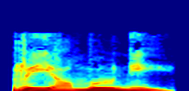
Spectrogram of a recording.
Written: Rio Muni

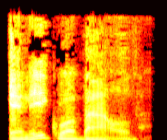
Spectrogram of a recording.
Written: inequivalve

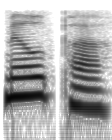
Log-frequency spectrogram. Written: milpa

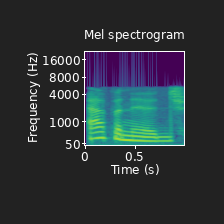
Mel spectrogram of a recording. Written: appanage

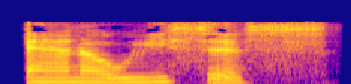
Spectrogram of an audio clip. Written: anoesis

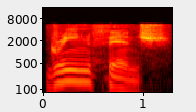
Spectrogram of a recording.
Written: greenfinch

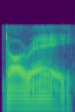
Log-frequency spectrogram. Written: Dore

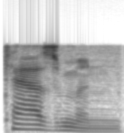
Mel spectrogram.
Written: Tasman

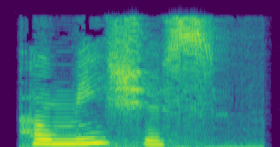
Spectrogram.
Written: homoecious

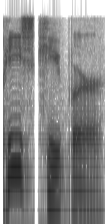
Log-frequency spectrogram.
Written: peacekeeper

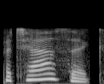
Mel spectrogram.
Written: potassic

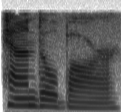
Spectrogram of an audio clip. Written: handlebar

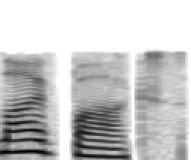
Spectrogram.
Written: live-box

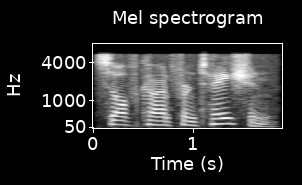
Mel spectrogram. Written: self-confrontation

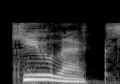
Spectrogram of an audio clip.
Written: culex

